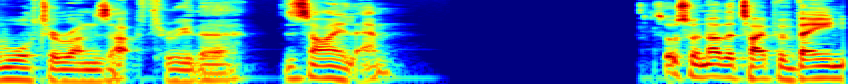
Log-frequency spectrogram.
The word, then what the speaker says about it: xylem: some tubes called xylem that word is pronounced xylem sounds a bit like xylophones got the same three letters on the front as xylophone does and you can think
